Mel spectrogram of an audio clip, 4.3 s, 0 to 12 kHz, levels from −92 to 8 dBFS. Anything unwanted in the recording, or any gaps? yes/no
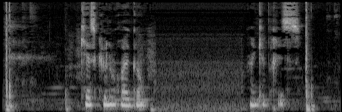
no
